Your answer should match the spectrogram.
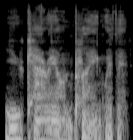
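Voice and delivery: low, very soft murmur; whisper. A narrator's reading. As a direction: confide softly to a child. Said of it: "he whispered".

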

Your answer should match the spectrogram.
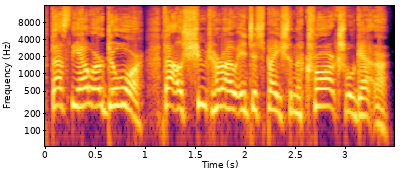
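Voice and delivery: high, loud, alarmed warning; frantic protest. A narrator's reading. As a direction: shout it in furious objection. Jim furiously objects, lever about pulled.

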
